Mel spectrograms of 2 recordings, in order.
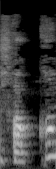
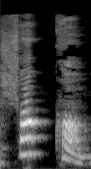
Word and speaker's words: সক্ষম: উচ্চারিত রূপ হচ্ছে না ক এবং খ এর উচ্চারিত রূপটি বেরিয়ে আসছে বোঝা গেল দেখো পরের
